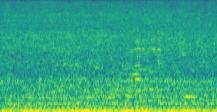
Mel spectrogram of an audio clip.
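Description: Steady low rumble of restaurant room noise, with faint indistinct voices in the background.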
